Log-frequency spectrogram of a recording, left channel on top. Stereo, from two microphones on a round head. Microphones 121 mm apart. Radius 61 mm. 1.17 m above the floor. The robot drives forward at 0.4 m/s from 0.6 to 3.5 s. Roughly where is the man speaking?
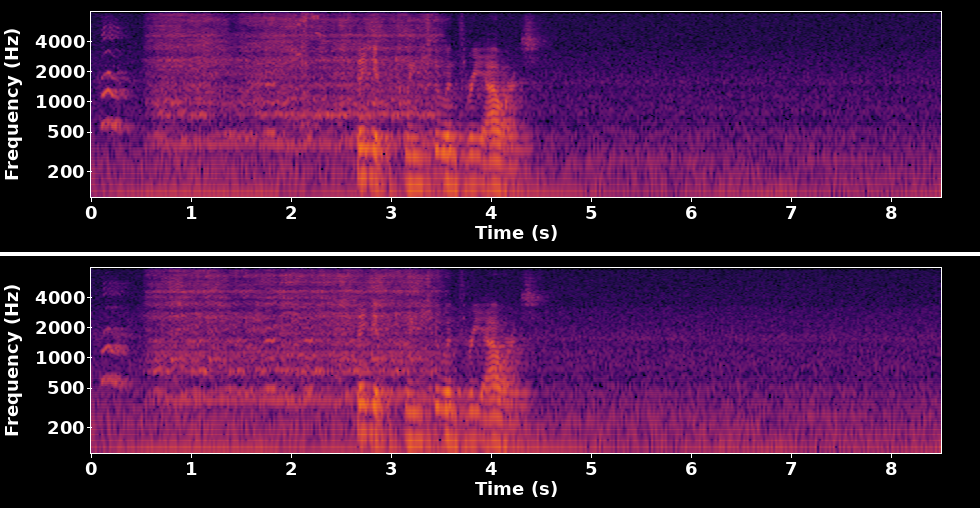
Left.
